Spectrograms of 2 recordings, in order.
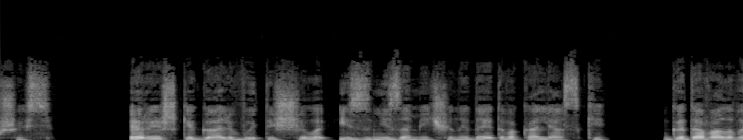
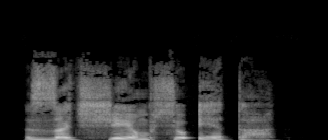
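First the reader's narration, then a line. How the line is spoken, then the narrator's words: Angry question. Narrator (Russian): зло спросил Ксандр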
